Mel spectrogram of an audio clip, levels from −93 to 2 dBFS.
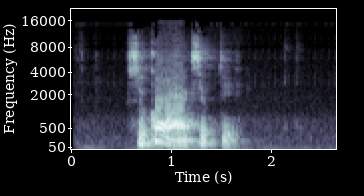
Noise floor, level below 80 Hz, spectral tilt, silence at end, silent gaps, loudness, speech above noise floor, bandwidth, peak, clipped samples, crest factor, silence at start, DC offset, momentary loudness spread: -56 dBFS; -46 dBFS; -5 dB/octave; 1 s; none; -12 LUFS; 44 dB; 12 kHz; 0 dBFS; under 0.1%; 14 dB; 0.55 s; under 0.1%; 16 LU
